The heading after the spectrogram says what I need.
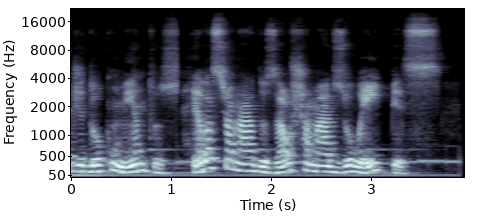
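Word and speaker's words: UAP: Nesse dia 7, uma nova leva de documentos relacionados aos chamados WAPs, é assim que se pronuncia essa sigla, foi disponibilizada ao público.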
